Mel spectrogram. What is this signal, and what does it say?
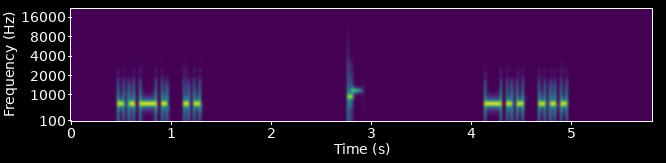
Morse code, heard as a keyed tone, about 22 wpm, 700 Hz. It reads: FI DS
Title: Top Two Letter Combinations in Words 22wpm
